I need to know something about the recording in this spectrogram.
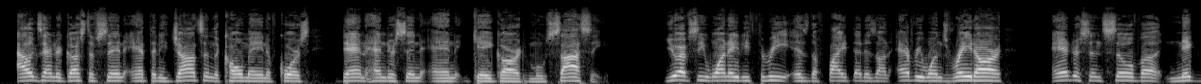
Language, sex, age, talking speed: English, male, 20-39, 130 wpm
